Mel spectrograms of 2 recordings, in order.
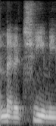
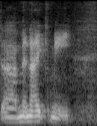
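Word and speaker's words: Menaechmi: And the play in question that we were just discussing is this one, the Manic Me, or as I've always pronounced it, the Medici, which is not correct. Manic Me is the correct pronunciation.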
